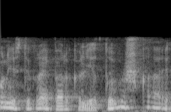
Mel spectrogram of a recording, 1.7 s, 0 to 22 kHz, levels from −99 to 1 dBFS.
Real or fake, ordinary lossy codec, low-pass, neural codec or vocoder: real; AAC, 48 kbps; 5.4 kHz; none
